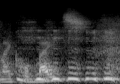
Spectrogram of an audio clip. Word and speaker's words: Microbytes: bénévole pour un site qu'il faut prononcer en anglais s'il vous plaît. C'est Microbytes, euh microcro en français.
